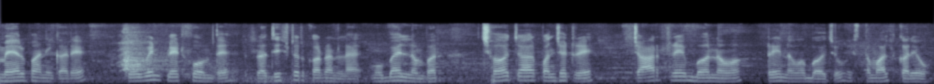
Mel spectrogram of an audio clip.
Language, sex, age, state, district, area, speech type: Sindhi, male, 18-30, Gujarat, Junagadh, rural, read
